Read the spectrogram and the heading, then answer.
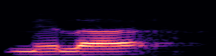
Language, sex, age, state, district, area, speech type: Hindi, male, 30-45, Bihar, Vaishali, urban, conversation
